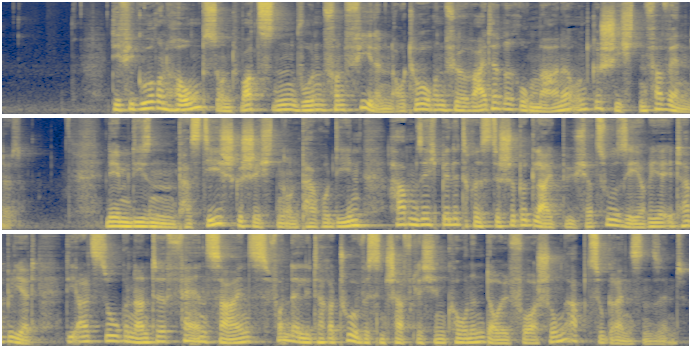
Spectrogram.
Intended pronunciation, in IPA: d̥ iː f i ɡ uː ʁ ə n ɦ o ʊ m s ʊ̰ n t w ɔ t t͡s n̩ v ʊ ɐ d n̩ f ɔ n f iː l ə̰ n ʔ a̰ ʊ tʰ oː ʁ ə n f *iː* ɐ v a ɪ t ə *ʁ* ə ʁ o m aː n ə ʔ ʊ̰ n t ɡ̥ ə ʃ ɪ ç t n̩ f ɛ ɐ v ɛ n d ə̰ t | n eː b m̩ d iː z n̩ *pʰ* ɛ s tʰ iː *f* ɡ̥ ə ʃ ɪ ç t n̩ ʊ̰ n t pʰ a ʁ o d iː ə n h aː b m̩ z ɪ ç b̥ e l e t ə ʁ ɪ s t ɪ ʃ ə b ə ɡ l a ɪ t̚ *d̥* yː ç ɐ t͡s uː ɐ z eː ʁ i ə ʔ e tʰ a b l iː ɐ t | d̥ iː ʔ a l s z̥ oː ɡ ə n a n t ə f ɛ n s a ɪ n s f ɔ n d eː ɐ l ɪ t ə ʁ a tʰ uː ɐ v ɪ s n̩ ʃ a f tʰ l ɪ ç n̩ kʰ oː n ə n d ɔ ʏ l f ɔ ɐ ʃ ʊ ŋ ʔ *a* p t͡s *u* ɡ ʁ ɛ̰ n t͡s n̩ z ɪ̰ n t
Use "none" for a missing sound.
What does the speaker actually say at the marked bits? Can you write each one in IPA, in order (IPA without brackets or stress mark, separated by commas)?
yː, ʁ, pʰ, ʃ, b̥, a, u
